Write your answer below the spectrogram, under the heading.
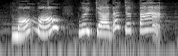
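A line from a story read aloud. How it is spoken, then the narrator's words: Loud yell. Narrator (Vietnamese): tiếng người hét lớn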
